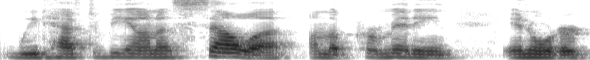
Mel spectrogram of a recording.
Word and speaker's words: Accela: Oh, and it's, am I pronouncing it right? Acela? A-C-C-E-L-A? – Acela, yeah.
